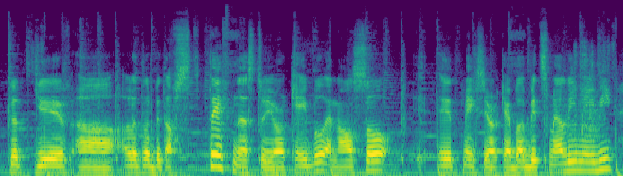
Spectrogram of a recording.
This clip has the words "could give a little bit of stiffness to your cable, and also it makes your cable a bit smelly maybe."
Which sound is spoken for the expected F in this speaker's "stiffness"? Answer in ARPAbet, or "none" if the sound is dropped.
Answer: F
